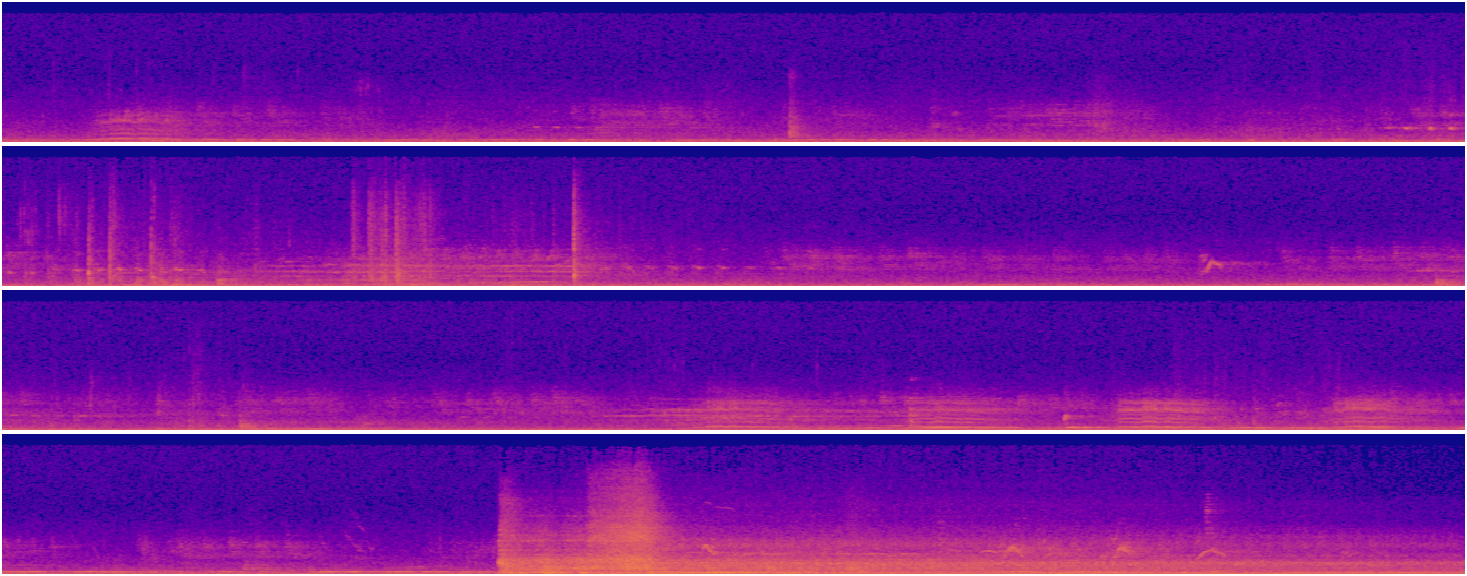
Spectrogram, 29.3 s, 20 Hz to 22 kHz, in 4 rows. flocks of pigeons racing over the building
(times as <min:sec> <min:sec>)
0:07.2 0:10.5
